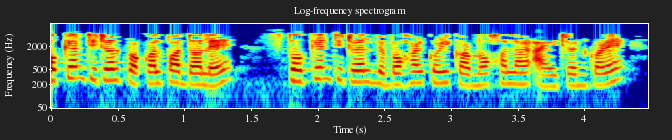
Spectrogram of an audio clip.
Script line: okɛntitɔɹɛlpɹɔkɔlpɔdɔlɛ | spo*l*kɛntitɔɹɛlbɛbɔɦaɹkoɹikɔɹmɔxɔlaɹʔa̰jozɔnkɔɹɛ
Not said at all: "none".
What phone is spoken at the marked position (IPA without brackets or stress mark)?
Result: none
